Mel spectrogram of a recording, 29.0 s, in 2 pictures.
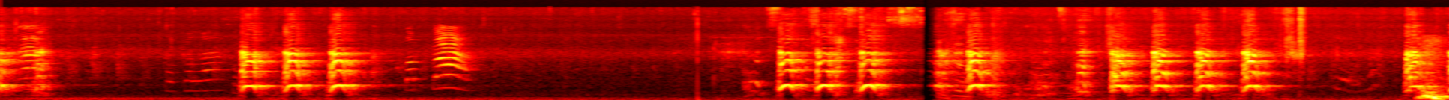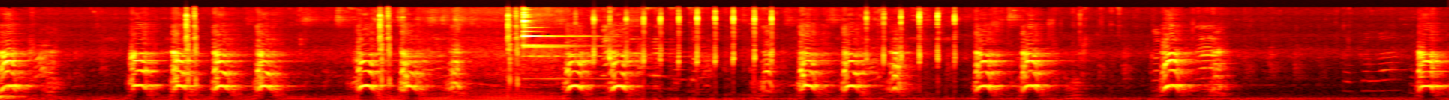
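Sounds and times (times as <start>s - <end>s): dog barking: 0.0s - 1.0s, 2.4s - 4.0s, 7.8s - 12.9s, 14.0s - 15.2s, 15.8s - 19.3s, 20.2s - 21.0s, 22.0s - 25.4s, 26.0s - 27.4s, 28.6s - 28.9s.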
